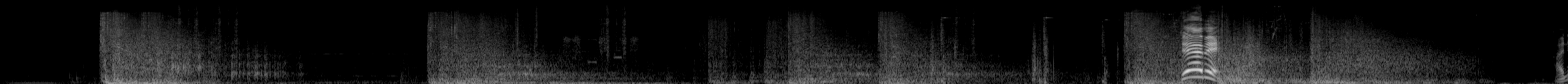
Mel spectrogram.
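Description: Gunshots fire in bursts, with echoes ringing after them.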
